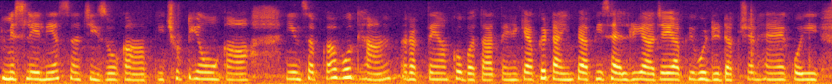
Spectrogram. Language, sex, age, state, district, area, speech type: Urdu, female, 30-45, Delhi, North East Delhi, urban, spontaneous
